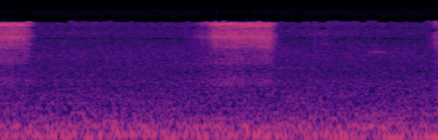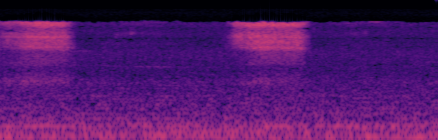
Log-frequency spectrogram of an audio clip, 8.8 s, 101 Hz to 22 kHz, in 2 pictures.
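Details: Sleeping cat named Pizza snores; four soft airy exhalations, evenly spaced roughly every 2.4 seconds, rise above a constant deep droning background.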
